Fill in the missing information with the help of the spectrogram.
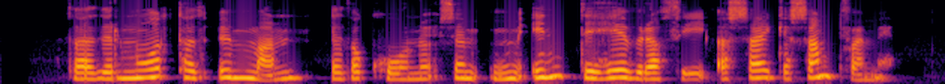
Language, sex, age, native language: Icelandic, female, 50-59, Icelandic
